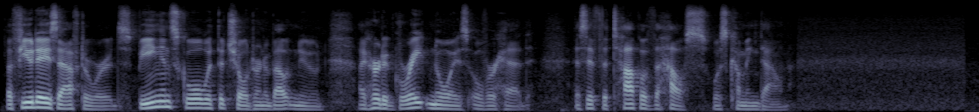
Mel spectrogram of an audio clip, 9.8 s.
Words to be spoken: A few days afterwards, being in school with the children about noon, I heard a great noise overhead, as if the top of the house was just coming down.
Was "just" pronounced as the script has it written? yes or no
no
